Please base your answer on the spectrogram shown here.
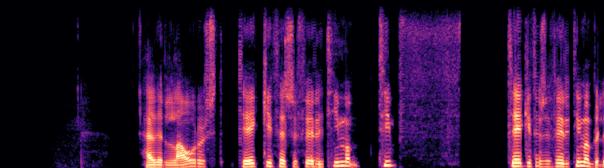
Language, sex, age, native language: Icelandic, male, 30-39, Icelandic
